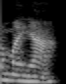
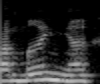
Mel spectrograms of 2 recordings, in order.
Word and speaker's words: amanhã: Então, amanhã, eu não falo amanhã, eu falo amanhã. Veja que o segundo A e o terceiro A são nasais. Por que são nasais? Porque nós temos um M ali antes do A, né? M de amanhã, e tem o N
